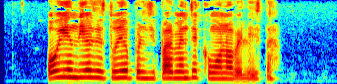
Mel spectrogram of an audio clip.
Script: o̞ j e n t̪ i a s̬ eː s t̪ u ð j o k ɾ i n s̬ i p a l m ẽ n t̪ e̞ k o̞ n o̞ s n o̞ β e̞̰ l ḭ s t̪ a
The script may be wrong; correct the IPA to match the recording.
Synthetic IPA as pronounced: o̞ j e n d̪ i a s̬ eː s t̪ u ð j o p ɾ i n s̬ i p a l m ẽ n t̪ e̞ k o̞ m o̞ n o̞ β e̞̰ l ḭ s t̪ a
